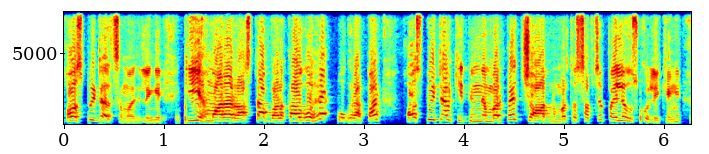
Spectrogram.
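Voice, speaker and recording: A man with a Bihari Hindi accent teaches school chemistry in a classroom-style video lesson. He keeps repeating key terms and firing questions back at his pupils before answering them himself. He counts aloud slowly as he works through the board. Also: very high-pitched, sing-song, fairly bright tone.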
